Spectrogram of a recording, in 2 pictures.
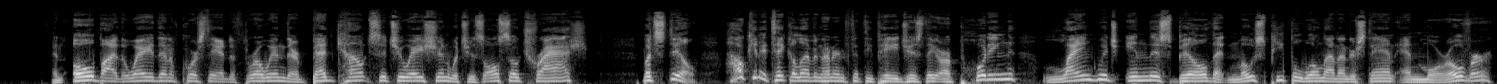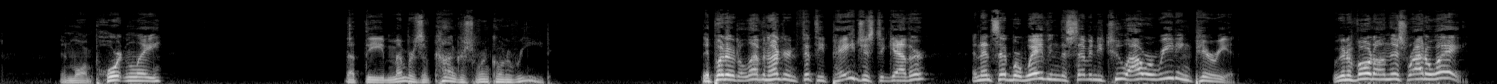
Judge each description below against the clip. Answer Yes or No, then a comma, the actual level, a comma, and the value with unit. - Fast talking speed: No, average, 160 wpm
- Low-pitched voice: No, medium, 155 Hz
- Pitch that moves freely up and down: Yes, wide, 8.2 semitones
